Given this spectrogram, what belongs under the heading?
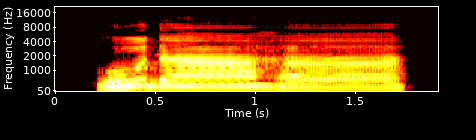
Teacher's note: दाल के ऊपर खड़ा ज़बर है, दाल को खींचेंगे और हा के बाद अलिफ मद्दा है तो हा को 1 सेकंड तक लंबा करेंगे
